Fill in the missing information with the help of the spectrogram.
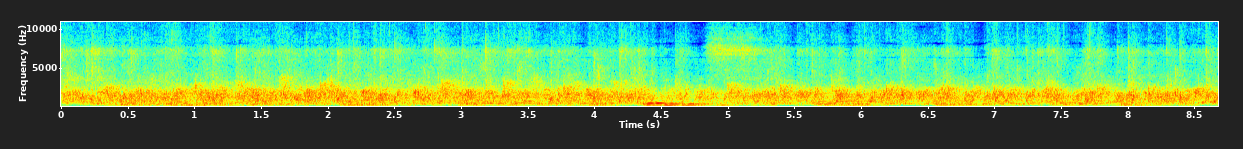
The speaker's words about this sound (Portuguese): Aplausos, Senhor.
